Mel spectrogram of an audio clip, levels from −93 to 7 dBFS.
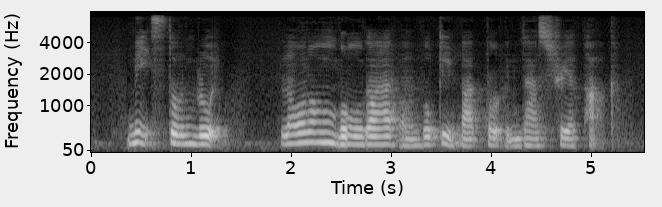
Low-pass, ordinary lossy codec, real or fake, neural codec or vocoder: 7.2 kHz; none; fake; codec, 16 kHz, 1 kbps, FunCodec, trained on Chinese and English, 50 frames a second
